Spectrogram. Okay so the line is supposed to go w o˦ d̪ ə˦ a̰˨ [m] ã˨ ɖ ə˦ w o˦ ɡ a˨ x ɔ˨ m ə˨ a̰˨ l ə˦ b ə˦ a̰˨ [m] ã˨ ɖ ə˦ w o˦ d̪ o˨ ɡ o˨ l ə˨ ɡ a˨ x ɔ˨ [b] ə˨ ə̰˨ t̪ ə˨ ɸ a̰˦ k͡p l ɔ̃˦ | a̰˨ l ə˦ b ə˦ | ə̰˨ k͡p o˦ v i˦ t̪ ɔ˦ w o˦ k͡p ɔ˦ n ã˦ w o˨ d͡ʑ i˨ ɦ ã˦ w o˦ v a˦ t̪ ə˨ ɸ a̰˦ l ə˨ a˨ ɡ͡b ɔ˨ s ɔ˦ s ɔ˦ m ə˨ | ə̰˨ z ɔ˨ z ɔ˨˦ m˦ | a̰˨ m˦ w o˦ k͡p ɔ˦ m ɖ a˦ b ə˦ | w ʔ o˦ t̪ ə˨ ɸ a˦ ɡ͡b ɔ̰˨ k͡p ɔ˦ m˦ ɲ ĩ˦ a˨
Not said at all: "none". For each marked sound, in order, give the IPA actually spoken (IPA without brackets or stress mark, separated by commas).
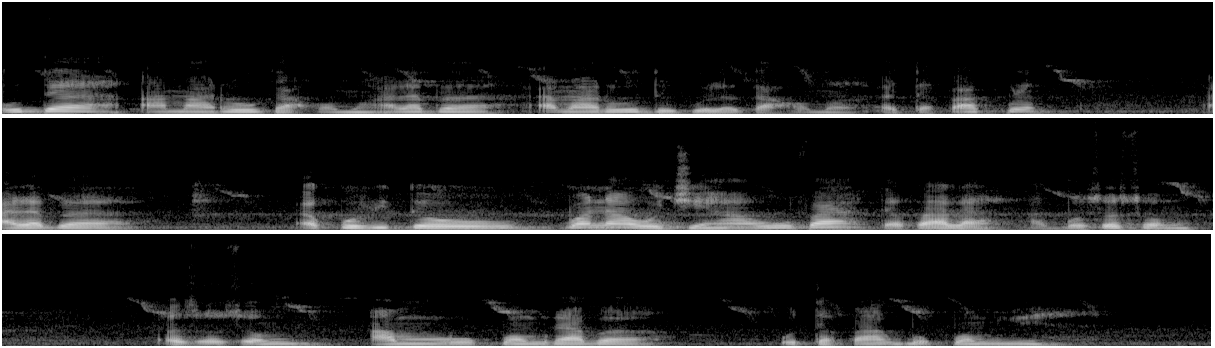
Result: m, m, m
